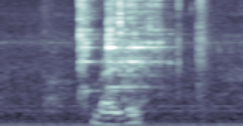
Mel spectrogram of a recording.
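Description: A pane of vehicle glass being handled during windshield installation, producing a short bright clink and rattle near the middle of the clip, close and fairly loud.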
